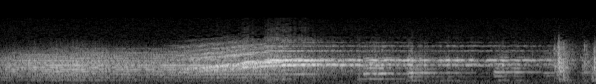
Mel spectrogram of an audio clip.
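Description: A siren wails steadily, its tone climbing in pitch and swelling louder midway before holding at a high, sustained note, with a few faint knocks near the end.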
